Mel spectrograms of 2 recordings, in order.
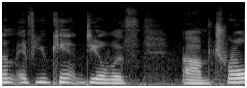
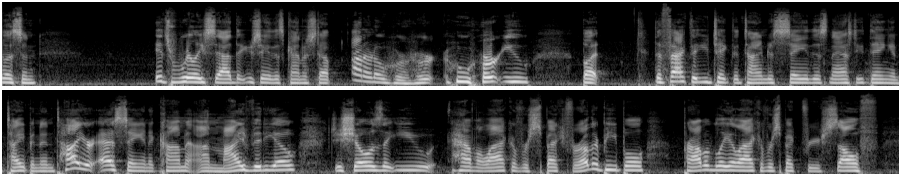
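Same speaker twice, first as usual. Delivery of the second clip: ordinary talk, nothing marked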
